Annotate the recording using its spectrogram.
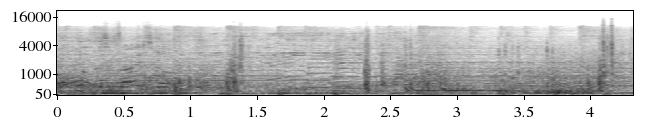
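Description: Music playing over a skateboard riding a wooden vert ramp. Several sharp clacks come from the board hitting the ramp, about a second and a half in, a second later, and again near the end.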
